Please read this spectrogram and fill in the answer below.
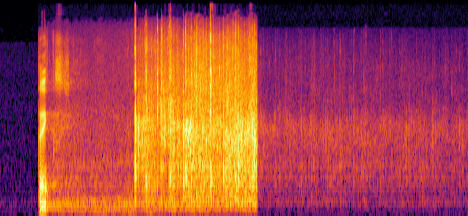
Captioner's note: applause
